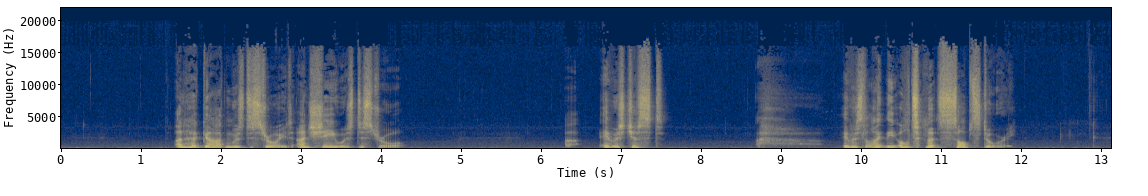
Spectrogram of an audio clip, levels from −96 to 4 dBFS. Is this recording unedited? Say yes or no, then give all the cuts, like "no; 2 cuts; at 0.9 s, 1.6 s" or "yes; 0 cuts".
yes; 0 cuts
